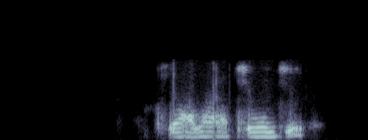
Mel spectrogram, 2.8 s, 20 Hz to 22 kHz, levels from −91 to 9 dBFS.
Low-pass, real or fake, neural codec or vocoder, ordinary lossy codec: 3.6 kHz; fake; codec, 16 kHz, 4 kbps, FreqCodec, smaller model; Opus, 32 kbps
